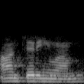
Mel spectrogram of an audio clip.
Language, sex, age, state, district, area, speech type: Tamil, male, 30-45, Tamil Nadu, Ariyalur, rural, conversation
